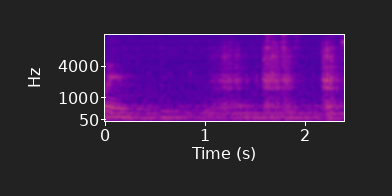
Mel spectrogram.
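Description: Faint scraping and sizzling of a spoon spreading ghee over a flatbread cooking on a hot pan, over a steady low hum.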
